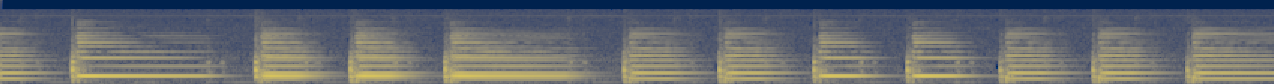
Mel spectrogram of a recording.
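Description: Digital piano playing a simple beginner's tune with both hands: middle C and the G above it, struck one at a time or together, at about two notes a second. Some notes are held longer as half notes.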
